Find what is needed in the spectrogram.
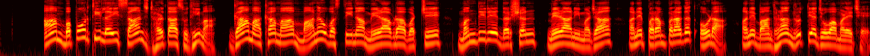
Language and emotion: Gujarati, neutral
